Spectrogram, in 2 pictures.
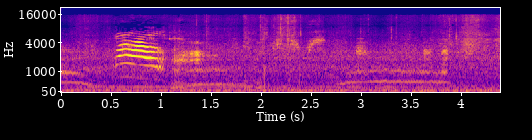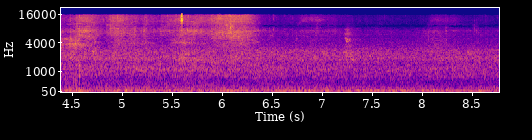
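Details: Stray cat on the street, hungry and wanting food yet afraid of other cats, lets out a sharp rising meow followed by softer, lower drawn-out mews, then only quiet background rumble.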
